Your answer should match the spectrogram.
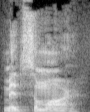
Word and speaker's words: Midsommar: Midsommar.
